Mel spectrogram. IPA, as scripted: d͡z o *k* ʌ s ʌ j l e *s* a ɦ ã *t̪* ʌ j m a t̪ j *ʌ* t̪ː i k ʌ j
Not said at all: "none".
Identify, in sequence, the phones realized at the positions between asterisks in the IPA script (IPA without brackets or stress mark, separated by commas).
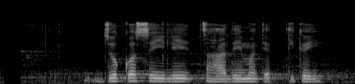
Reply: k, t͡s, d̪, ʌ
